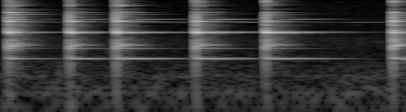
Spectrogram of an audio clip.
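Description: A cheese knife taps a wine glass six times in an uneven, tune-like rhythm, each bright clink leaving a clear, high ringing tone that hangs on between strikes.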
